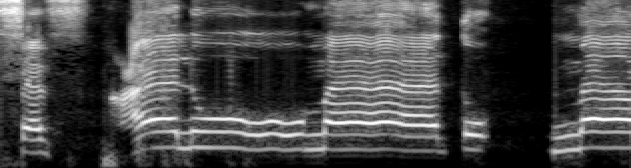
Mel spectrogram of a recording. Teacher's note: এখানে রু তিন আলিফ টেনে নুনকে সাকিন করতে হবে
